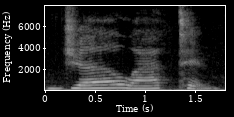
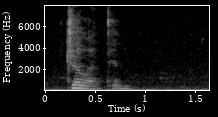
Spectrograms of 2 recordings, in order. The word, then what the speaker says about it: gelatin: how you pronounce it gelatin gelatin the G sounds like Jake gelatin it gives gummy bears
